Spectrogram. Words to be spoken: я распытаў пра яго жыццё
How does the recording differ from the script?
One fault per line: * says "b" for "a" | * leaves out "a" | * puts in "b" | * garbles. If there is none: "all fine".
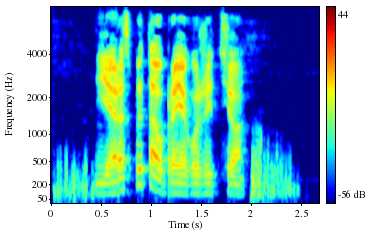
all fine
